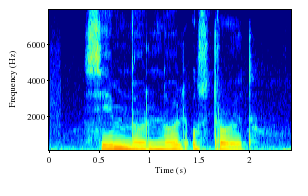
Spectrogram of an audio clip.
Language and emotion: Russian, neutral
